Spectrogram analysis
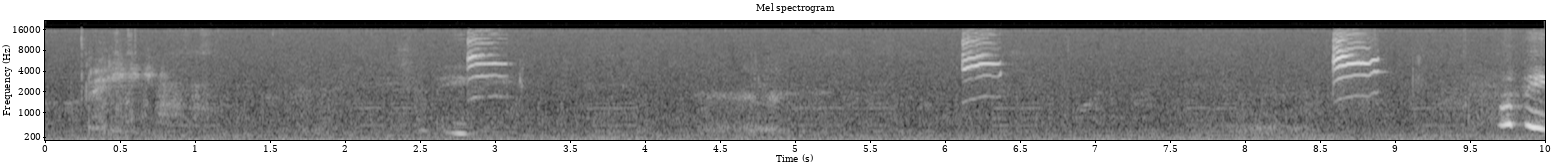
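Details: Kittens with their mother cat indoors: three thin, very high-pitched mews with curved, bending overtones spaced about three seconds apart, a woman speaking softly to them in between, and a lower, louder meow right at the end.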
